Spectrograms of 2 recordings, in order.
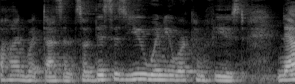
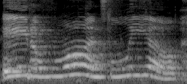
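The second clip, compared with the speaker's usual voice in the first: amazed; 10 semitones higher, slower than usual. Real, not acted. Reader amazed by the card she drew for Leo. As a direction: marvel at the card, drawing it out.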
